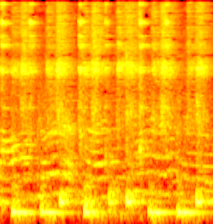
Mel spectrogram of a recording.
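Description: Dholak barrel drum played in a quick, steady folk rhythm of low, booming strokes, with a rattling, jingling percussion keeping time over it.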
